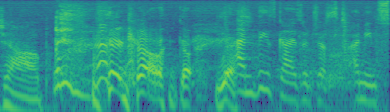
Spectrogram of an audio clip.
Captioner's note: laughing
